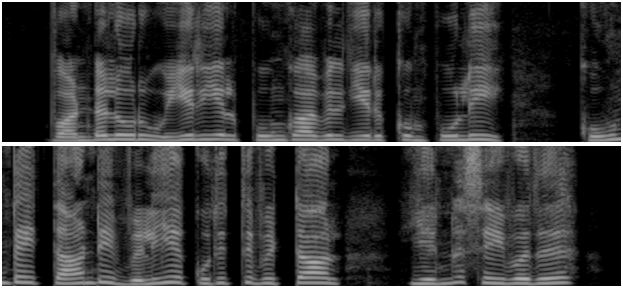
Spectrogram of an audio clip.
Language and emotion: Tamil, fearful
